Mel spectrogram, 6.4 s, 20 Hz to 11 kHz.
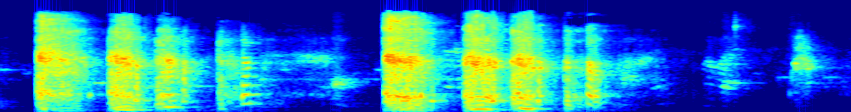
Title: constant barking cough 2 (f)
